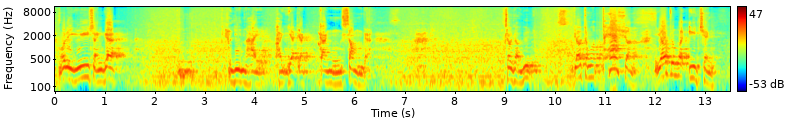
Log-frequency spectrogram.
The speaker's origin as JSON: {"language": "Cantonese", "region": "Guangdong", "country": "China", "said": "我哋廣東人好少用呢啲咁嘅字啊"}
